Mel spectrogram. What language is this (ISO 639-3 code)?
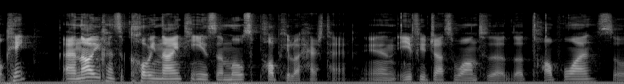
eng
